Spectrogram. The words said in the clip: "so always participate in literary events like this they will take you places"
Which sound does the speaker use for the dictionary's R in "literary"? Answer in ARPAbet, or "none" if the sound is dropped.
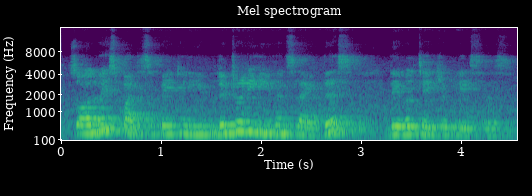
L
